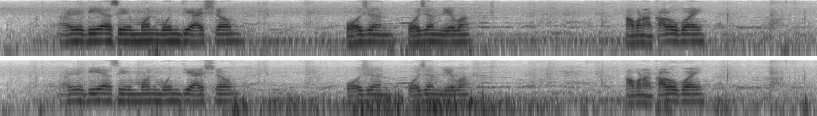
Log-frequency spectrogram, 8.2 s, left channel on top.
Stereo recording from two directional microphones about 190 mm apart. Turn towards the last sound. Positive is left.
turn(degrees=10)  # may be behind; listen again after turning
